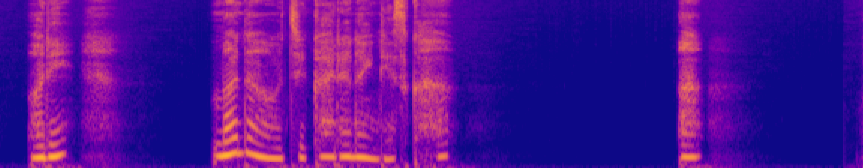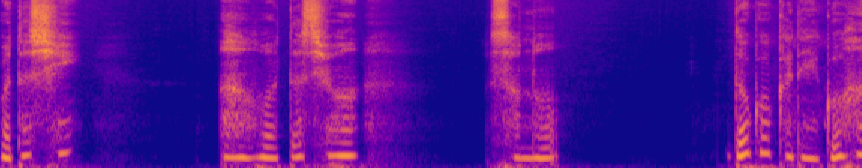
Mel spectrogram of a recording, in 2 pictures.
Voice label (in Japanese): そっと話しかける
